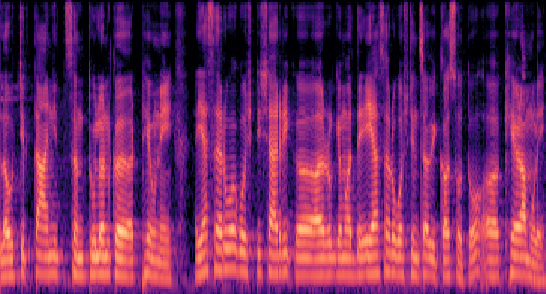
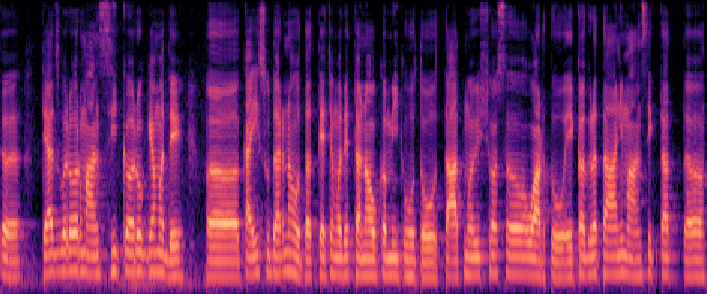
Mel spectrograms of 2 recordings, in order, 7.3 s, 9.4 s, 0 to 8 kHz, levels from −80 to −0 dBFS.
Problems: constant background noise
